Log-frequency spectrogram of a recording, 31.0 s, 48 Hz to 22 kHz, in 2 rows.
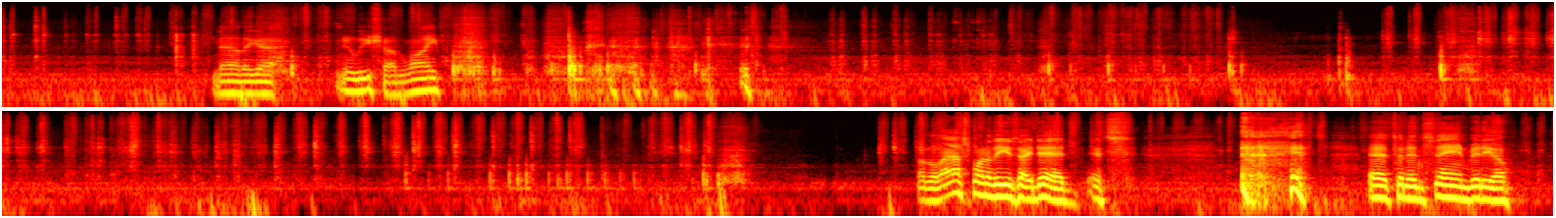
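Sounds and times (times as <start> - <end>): rubbing and scraping on steel: 0.0 - 12.4, 13.8 - 23.1, 24.2 - 31.0.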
